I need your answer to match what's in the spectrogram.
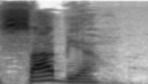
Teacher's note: na primeira palavra, sábia, o som mais aberto, a sílaba tônica, é no sá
